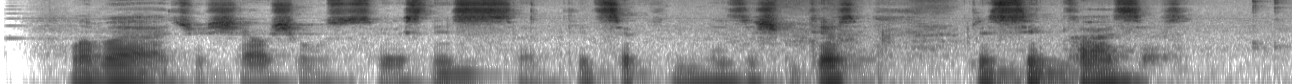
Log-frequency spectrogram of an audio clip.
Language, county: Lithuanian, Šiauliai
